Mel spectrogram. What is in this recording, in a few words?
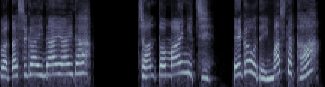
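OPERATION OVER Japanese, Voice; GF Alarm; Danuvia 43M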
